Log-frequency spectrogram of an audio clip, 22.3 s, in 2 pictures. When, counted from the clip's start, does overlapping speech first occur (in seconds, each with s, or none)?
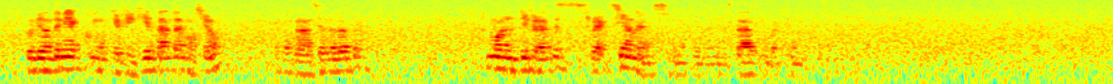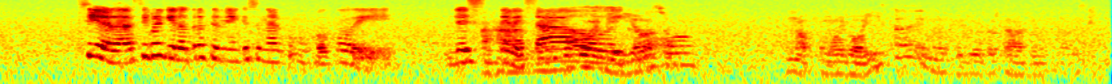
16.0 s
